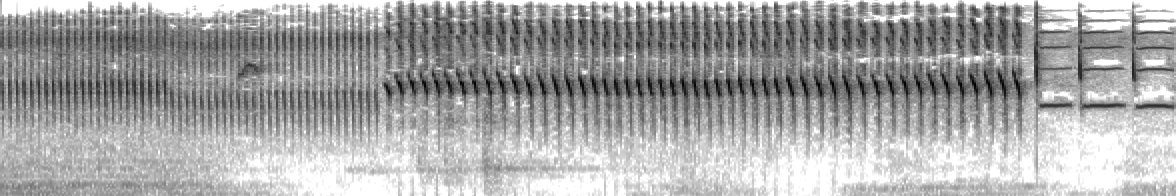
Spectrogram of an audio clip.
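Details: Aroused male canary in breeding condition: a soft, buzzy, high rolling phrase is followed by a loud, even trill of rapid clipped notes lasting about four seconds, then a few clear whistled notes close the passage.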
